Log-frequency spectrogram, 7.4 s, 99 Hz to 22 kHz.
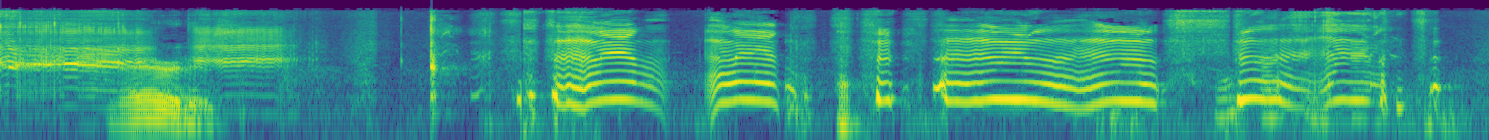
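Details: Repeated rising-and-falling wails with short gasps between them from a baby born March 5, 2012 (about four weeks old), crying in a car seat before being taken out and fed: infant hunger cry.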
